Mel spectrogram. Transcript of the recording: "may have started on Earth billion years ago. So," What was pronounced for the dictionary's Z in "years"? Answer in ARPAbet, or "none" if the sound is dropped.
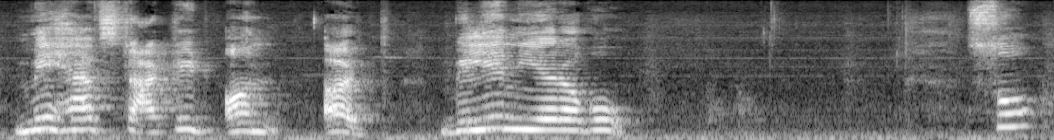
none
